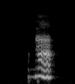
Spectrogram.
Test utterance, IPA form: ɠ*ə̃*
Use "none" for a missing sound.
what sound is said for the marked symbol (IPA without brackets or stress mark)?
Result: ə̃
